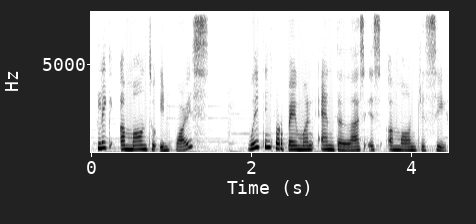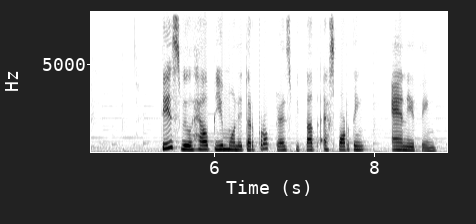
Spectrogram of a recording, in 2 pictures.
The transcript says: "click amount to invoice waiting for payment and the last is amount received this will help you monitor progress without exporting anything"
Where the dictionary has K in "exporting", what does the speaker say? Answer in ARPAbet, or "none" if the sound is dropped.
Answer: K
